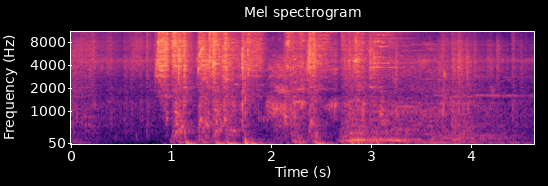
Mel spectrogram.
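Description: Magic bursts crackle and whoosh.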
